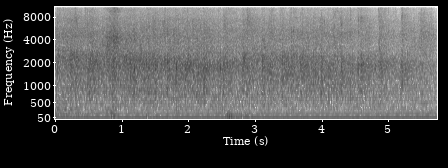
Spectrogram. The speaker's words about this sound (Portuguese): Onde estão as mamães aqui na igreja? Quem aqui é mamãe aqui? A gente pode dar uma salva de palmas para as mamães aqui na igreja.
